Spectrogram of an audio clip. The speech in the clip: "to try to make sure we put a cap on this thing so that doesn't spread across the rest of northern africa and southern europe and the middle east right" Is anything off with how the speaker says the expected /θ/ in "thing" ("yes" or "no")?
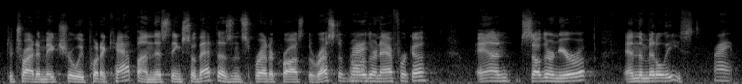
no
